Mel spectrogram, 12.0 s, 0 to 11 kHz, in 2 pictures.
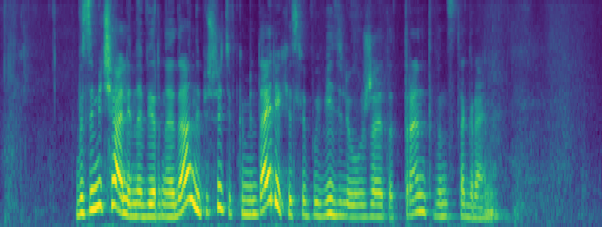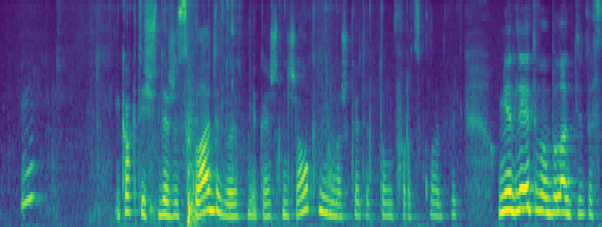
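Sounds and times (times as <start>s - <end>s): leather bag rustling: 6.7s - 10.0s.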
